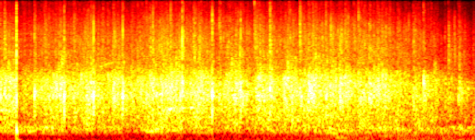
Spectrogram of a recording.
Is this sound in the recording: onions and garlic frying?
no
